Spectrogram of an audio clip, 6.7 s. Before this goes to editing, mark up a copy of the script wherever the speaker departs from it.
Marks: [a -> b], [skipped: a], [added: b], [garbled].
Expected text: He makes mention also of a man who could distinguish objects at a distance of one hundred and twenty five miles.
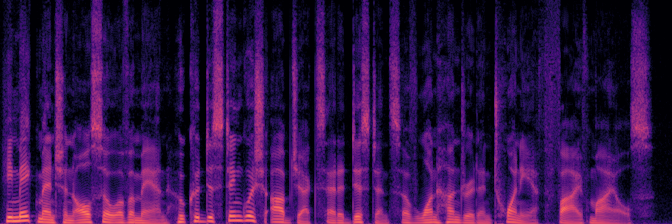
He [makes -> make] mention also of a man who could distinguish objects at a distance of one hundred and [twenty -> twentieth] five miles.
